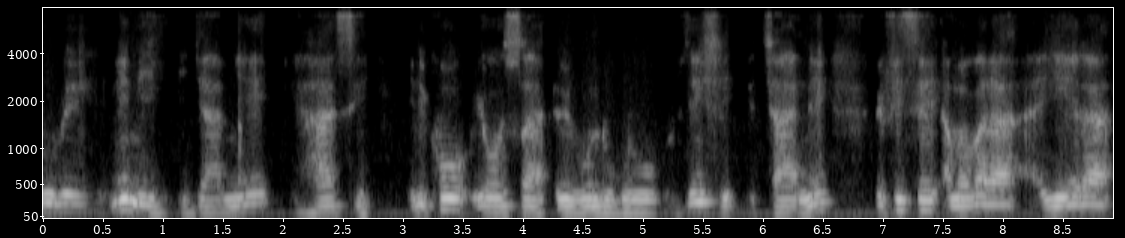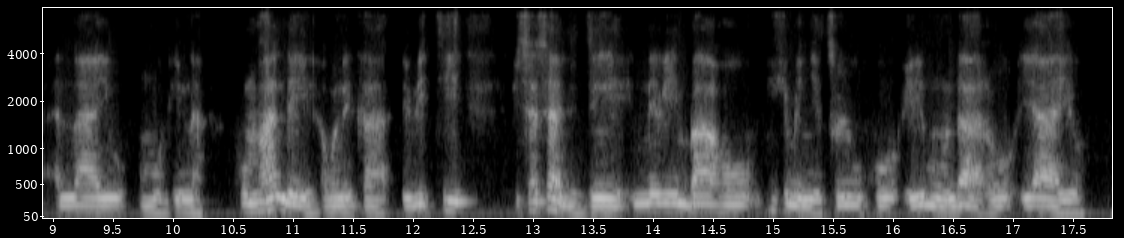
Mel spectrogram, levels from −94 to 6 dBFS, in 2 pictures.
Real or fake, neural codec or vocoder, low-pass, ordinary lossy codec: fake; codec, 44.1 kHz, 7.8 kbps, Pupu-Codec; 7.2 kHz; Opus, 16 kbps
